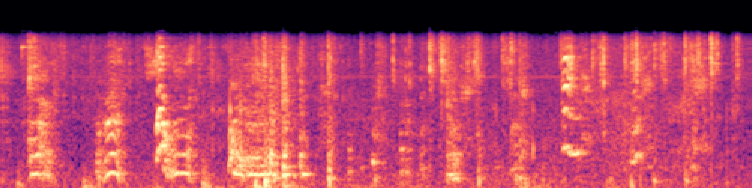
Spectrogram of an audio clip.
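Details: Seven-pound male poodle playing with his favorite jolly ball indoors, maneuvering it past a coffee table; brief excited yips and whiny bursts come amid rolling and bumping noises.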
